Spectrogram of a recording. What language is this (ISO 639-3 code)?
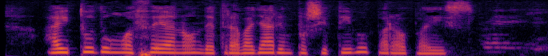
glg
